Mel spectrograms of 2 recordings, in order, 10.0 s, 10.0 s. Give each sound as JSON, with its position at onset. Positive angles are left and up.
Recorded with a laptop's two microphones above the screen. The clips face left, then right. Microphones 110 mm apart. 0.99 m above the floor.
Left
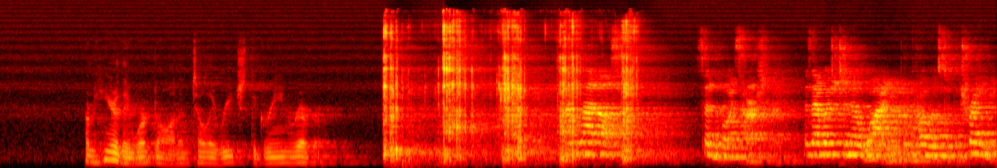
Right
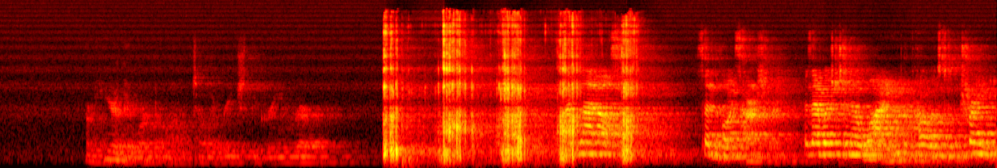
{"t": 0.9, "sound": "a man speaking", "side_deg": 75, "distance_m": 1.4}
{"t": 3.8, "sound": "chewing", "side_deg": -35, "distance_m": 0.7}
{"t": 5.6, "sound": "a woman speaking", "side_deg": -5, "distance_m": 4.5}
